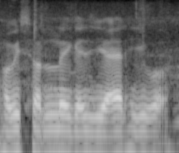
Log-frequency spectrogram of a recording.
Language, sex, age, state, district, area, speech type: Assamese, male, 18-30, Assam, Majuli, urban, spontaneous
